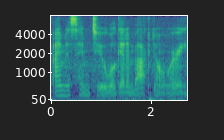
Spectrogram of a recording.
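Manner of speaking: very low, soft, barely there half-whisper. Player describes sneaking over to hug Zonton, half-whispering. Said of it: "give him a hug and just whisper".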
